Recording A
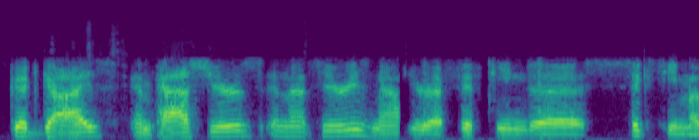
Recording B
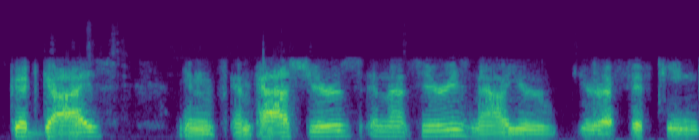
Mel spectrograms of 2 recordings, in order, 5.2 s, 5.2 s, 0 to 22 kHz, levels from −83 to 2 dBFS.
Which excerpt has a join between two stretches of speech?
A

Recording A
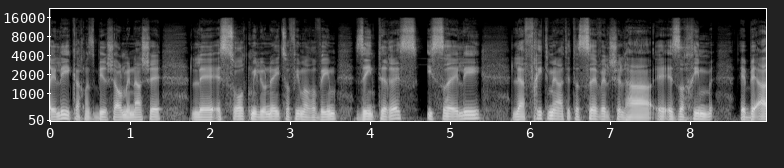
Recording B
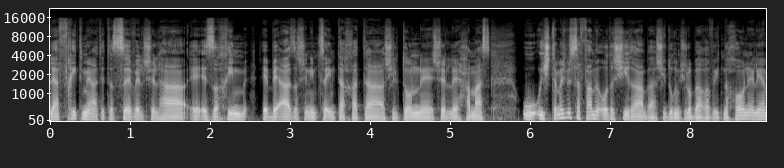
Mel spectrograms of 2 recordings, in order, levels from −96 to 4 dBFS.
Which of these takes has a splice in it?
B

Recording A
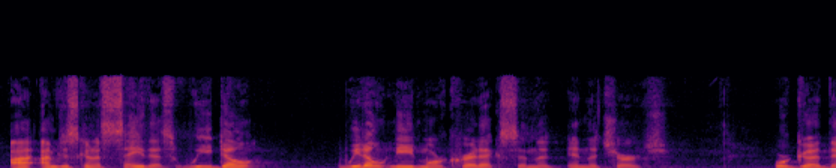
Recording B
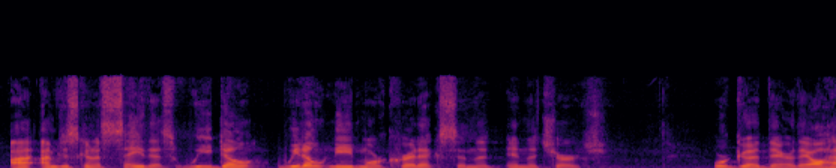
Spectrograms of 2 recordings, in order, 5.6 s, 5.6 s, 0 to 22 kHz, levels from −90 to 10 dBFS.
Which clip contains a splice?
B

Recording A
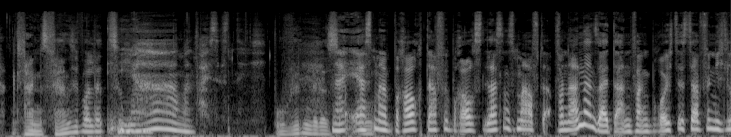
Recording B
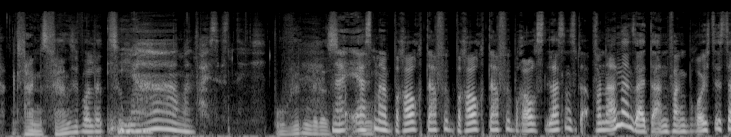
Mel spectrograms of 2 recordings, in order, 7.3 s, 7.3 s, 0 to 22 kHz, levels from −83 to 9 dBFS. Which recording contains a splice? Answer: B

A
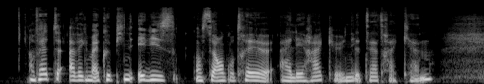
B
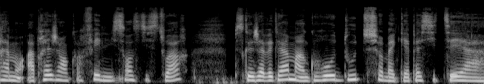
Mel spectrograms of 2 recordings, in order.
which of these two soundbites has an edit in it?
A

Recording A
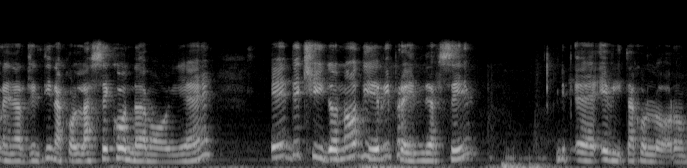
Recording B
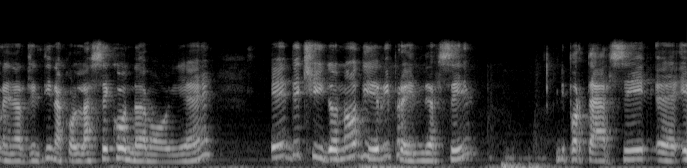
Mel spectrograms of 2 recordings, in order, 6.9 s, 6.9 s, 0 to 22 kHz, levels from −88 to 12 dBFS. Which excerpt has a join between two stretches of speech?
A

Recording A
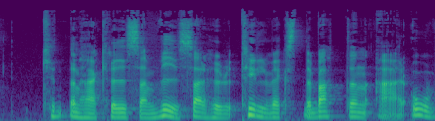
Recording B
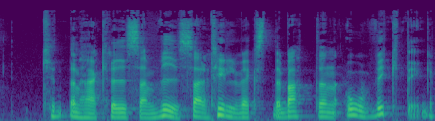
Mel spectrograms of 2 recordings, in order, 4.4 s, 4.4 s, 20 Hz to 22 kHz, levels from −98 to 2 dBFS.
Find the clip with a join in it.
B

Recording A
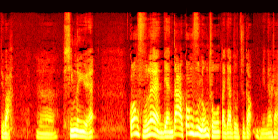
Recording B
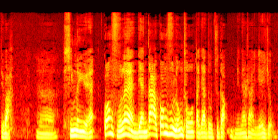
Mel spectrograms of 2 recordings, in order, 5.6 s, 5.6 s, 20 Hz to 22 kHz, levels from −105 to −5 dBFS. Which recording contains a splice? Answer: B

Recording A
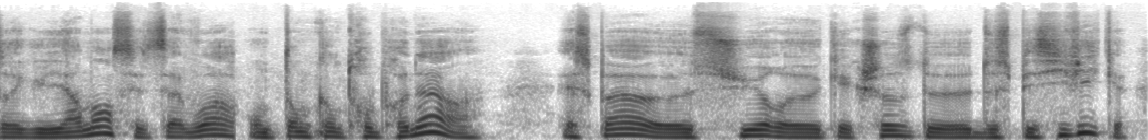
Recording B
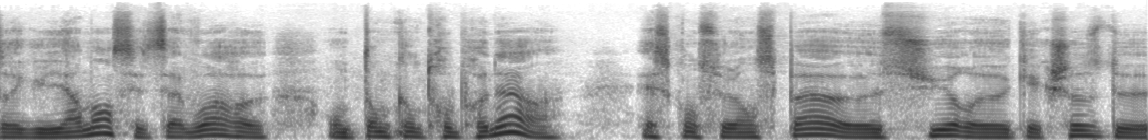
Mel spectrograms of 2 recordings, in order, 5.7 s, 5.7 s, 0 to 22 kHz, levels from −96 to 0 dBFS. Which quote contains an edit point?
A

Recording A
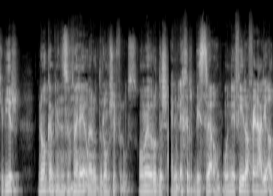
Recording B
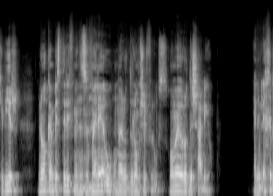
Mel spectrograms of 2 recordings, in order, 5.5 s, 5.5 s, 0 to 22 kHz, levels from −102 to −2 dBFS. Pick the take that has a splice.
A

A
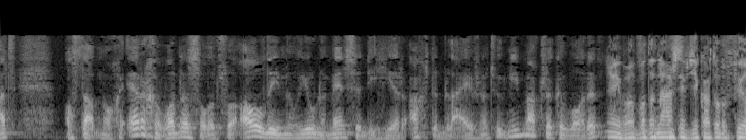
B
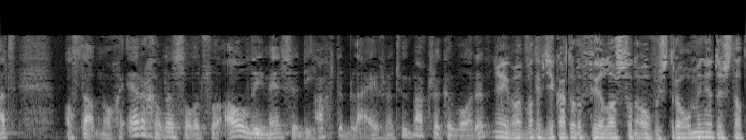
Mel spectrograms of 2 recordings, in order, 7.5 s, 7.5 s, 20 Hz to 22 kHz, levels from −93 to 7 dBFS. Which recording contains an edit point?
B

